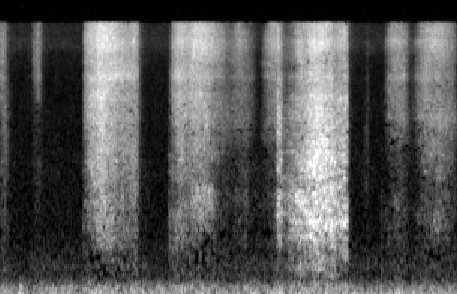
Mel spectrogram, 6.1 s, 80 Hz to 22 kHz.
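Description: Fingertips with medium-length nails rub and tap across the lid of a flat, rectangular, book-sized kraft cardboard box for a 3D wooden puzzle kit, probably closed and full, lying on a grey surface. Soft, bright, hissy scratching strokes come in uneven bursts, with two longer, louder rubs swelling up between quieter short scrapes and light taps.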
